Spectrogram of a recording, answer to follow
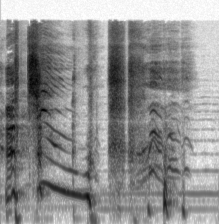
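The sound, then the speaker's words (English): A voice imitates being stabbed by a sword such as Frostmourne, the blade first hitting the chest plate: a sharp, sneeze-like burst and strained gasps, then a falling, whimpering groan, fairly loud over about two seconds. “That's what it sounds like when you get stabbed by a sword, everybody.”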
